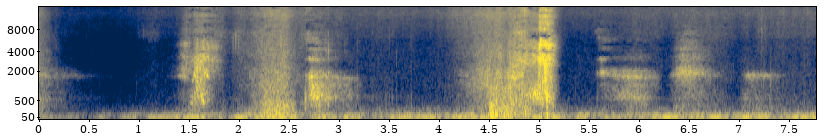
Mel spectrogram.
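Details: Repeated sharp, breathy sneezes from a girl, with quick inhalations between bursts; sneezing.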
